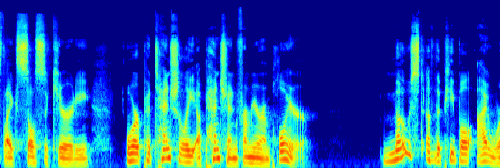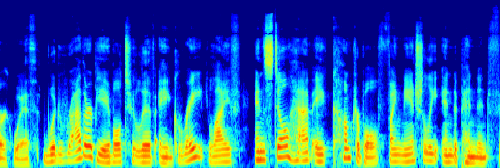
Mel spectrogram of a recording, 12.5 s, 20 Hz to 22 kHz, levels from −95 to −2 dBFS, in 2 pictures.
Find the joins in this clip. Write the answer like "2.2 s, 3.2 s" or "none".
9.3 s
